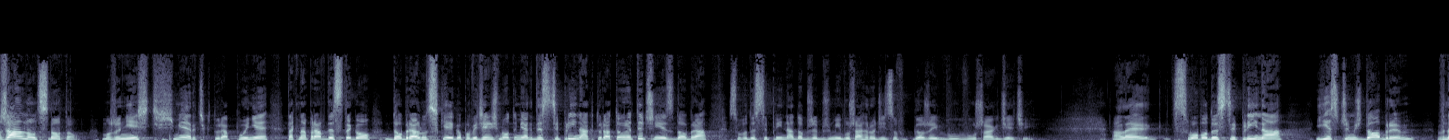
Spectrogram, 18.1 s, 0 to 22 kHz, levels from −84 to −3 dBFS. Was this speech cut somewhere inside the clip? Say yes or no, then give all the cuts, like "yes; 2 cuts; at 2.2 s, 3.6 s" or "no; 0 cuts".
no; 0 cuts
